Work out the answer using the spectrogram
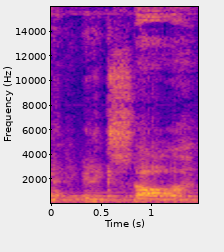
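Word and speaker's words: Ixilthar: I am Elixir, the Unblinking. How'd you spell that?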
